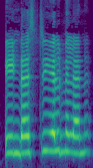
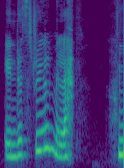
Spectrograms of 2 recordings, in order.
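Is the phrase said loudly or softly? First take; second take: loudly; softly. First: It is said in a loud voice. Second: It is said in a soft voice. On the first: "कभी कभी मैं सोचती हूँ तुम्हारी class में मैं कितना चिल्ला रही हूँ" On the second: "थोड़ा आराम से बोलती हूँ बेटा। ... मैं ऐसे बोल नहीं सकती"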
